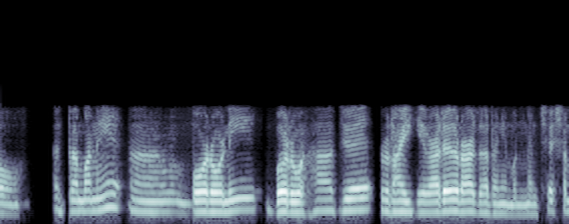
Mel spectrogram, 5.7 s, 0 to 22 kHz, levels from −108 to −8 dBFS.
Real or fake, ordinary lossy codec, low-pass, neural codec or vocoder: fake; none; 3.6 kHz; codec, 16 kHz, 0.5 kbps, X-Codec, HuBERT features, trained on balanced general audio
